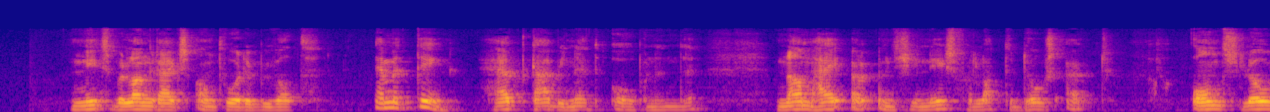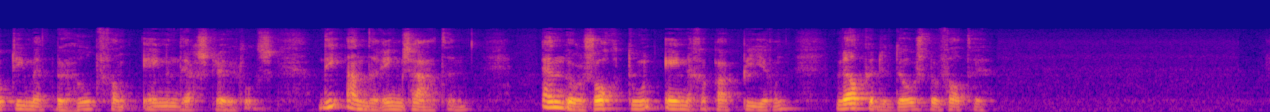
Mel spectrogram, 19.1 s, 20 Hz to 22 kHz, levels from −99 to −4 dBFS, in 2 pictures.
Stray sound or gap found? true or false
false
